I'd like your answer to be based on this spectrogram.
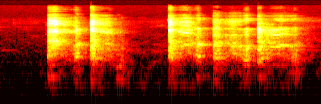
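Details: A pet parrot gives two runs of thin, high-pitched cough-like bursts, parodying the sound of coughing rather than truly coughing; imitated cough.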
